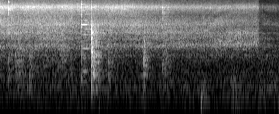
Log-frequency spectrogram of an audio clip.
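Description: Mango jelly mixture with turmeric and salt is stirred in a hot pan, giving a steady close hiss and sizzle with a few soft scraping clicks, no voices.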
